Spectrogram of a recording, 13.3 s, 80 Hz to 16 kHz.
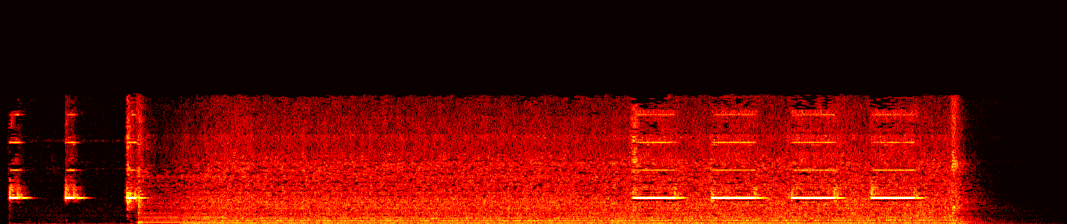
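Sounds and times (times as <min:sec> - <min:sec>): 
microwave oven running: 0:00.1 - 0:13.3.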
